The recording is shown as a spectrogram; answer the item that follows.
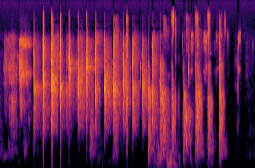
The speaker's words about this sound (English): Okay, round of applause there, folks. Round of applause. Come on.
